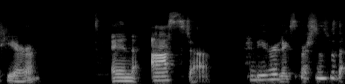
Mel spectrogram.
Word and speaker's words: hasta: I want you to think if there's any other hastas you've heard of, maybe in movies or something like that. Let's repeat this. Hasta, repeat an hasta. Hasta. No H is pronounced.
